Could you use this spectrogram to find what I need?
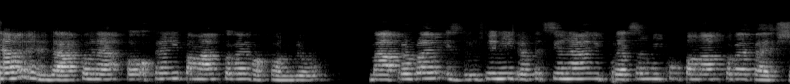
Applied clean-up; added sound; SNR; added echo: neural mask model DeepFilterNet 3.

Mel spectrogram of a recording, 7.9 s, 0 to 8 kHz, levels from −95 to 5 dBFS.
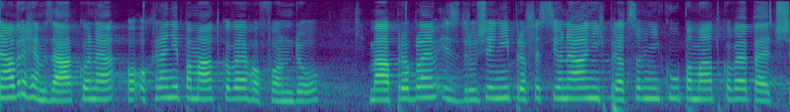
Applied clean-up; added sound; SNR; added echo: none; none; none; none.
